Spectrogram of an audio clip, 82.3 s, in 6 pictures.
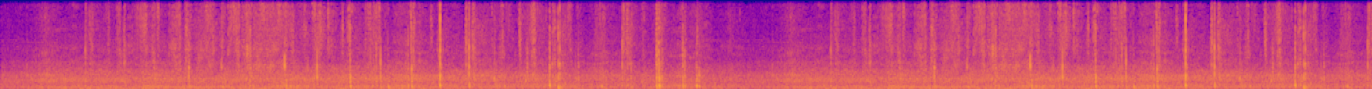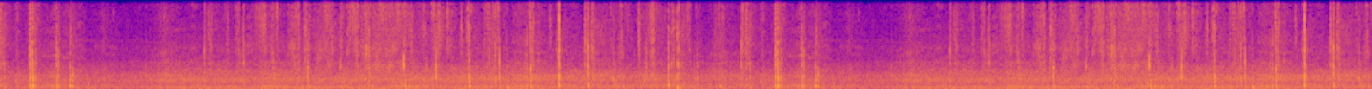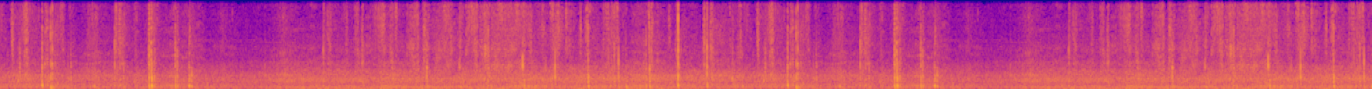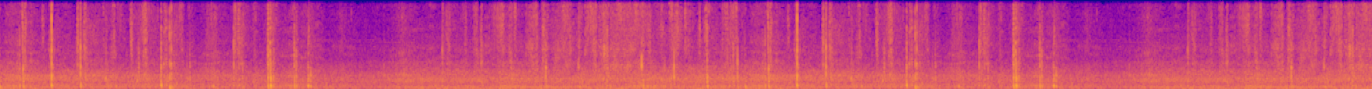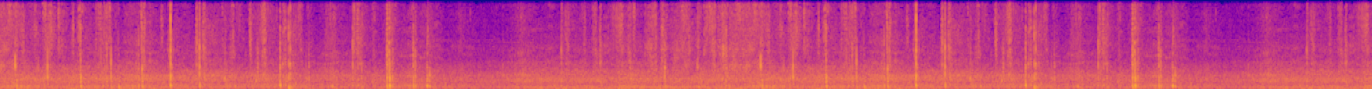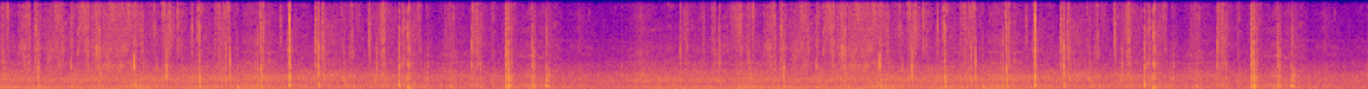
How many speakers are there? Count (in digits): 0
